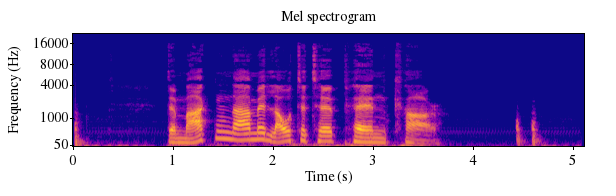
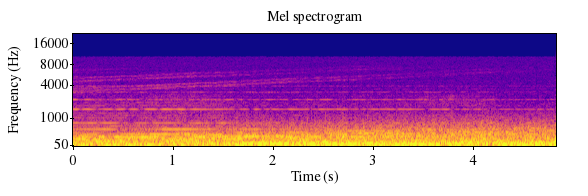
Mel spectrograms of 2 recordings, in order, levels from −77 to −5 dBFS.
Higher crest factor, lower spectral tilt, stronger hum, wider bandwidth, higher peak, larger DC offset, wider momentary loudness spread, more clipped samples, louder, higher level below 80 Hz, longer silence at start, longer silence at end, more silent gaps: first, 20 dB vs 8 dB; second, -5.5 dB/octave vs -9 dB/octave; neither; first, 16.5 kHz vs 10.5 kHz; about the same, -2 dBFS vs 0 dBFS; second, under 0.1% vs 0.4%; first, 22 LU vs 2 LU; second, under 0.1% vs 0.6%; second, -20 LUFS vs -10 LUFS; second, -48 dBFS vs -12 dBFS; about the same, 0 s vs 0 s; first, 0.45 s vs 0 s; neither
